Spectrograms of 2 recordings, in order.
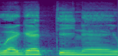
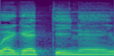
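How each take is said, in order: First: The second consonant is softened to a g sound. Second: The second consonant is softened to a g sound.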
